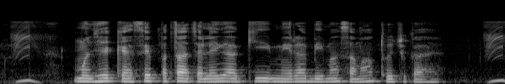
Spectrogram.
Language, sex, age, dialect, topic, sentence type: Hindi, male, 18-24, Awadhi Bundeli, banking, question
